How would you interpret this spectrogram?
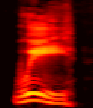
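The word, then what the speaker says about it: oui: But it's pronounced we, which makes no sense at all.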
